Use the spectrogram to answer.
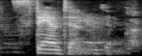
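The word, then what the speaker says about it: Staunton: It's pronounced Stanton.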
